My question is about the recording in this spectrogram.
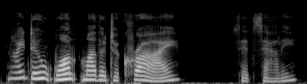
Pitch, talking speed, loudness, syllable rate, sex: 205 Hz, 155 wpm, -19 LUFS, 4.3 syllables/s, female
